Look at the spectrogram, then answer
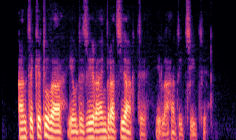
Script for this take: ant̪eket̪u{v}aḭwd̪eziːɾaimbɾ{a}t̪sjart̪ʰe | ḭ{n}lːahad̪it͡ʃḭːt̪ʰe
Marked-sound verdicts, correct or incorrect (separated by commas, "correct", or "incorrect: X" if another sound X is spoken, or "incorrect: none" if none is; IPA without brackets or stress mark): correct, correct, incorrect: none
